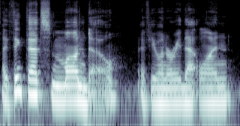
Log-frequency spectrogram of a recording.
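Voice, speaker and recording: A man's voice: medium pitch, normal speed. A man hosting a voiced game playthrough, chatting casually and reading narration over game music.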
